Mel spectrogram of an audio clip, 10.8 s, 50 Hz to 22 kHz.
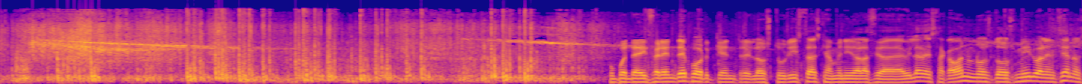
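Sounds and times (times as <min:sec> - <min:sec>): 
mascletà firecracker barrage during the fallas in Ávila: 0:00.0 - 0:10.8
high whistle gliding downward: 0:00.2 - 0:03.0, 0:04.5 - 0:06.7, 0:09.5 - 0:10.8
speech: 0:06.1 - 0:10.8.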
